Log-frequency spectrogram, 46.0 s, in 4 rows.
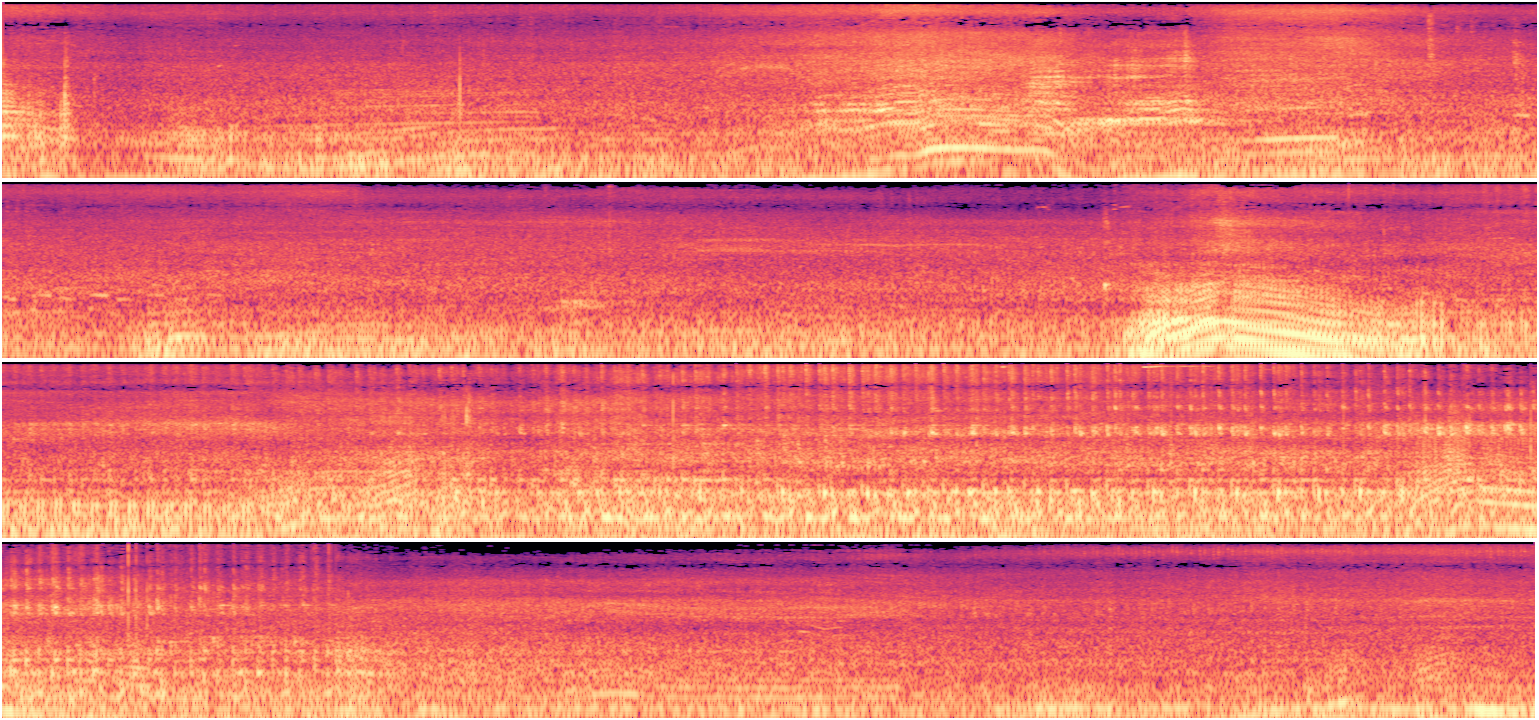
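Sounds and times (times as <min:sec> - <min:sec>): car engine revving: 0:00.0 - 0:13.5, 0:19.9 - 0:37.7
cars driving slowly past: 0:00.0 - 0:46.0
deep engine rumble: 0:19.1 - 0:38.3.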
